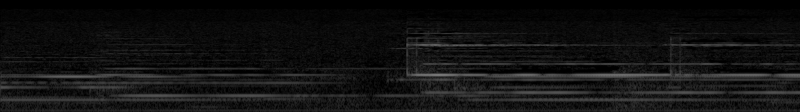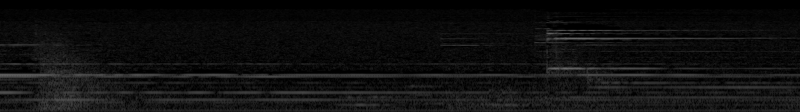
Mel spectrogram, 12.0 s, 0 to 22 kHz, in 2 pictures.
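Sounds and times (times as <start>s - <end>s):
bell-like instrumental music: 0.0s - 12.0s.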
